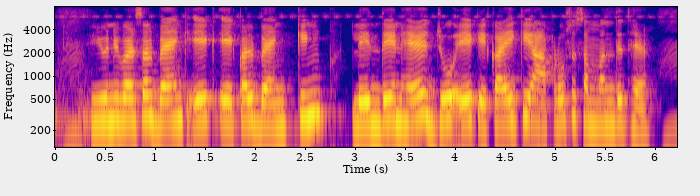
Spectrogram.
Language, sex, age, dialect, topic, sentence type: Hindi, female, 18-24, Kanauji Braj Bhasha, banking, statement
